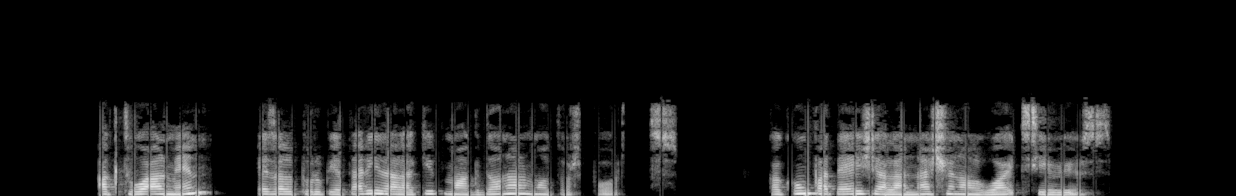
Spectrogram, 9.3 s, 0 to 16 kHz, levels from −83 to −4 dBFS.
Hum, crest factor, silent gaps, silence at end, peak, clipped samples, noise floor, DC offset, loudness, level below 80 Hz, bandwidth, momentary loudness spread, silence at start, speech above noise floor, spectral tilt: none; 20 dB; 1.69-1.92 s, 4.79-4.87 s, 5.09-5.40 s, 5.64-5.77 s; 0.95 s; -2 dBFS; under 0.1%; under -90 dBFS; under 0.1%; -20 LUFS; -52 dBFS; 8 kHz; 11 LU; 0.75 s; over 70 dB; -4.5 dB/octave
